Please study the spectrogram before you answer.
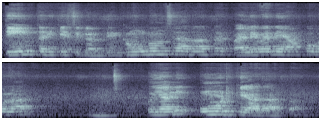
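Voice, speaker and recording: A man's voice: high voice, measured pace, far from the mic. A male teacher giving an exam-prep lecture, repeating points and drilling sounds aloud for his students. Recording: echoey room, voice from afar, faint noise.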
